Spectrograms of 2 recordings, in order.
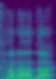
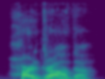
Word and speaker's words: Hardrada: believe or early september i think i've been pronouncing his name wrong the entire time i never noticed there was an extra dr in the middle of his name hardrada i just have another card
